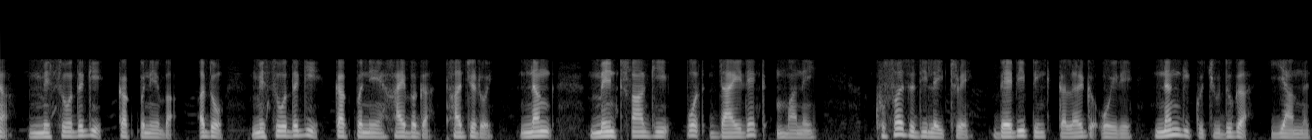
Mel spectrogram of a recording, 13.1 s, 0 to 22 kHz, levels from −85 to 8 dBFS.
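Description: Short concealed packet loss occurs at 6.08, 6.28, 6.98, 7.43, 7.51, 8.13, 8.46 and 8.59 s. Each time, 20 to 40 ms of speech arrived too late to decode. The receiver extended the preceding sound to fill the gap, leaving brief smears or wobbles in speech already limited to 4 kHz by the call codec.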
